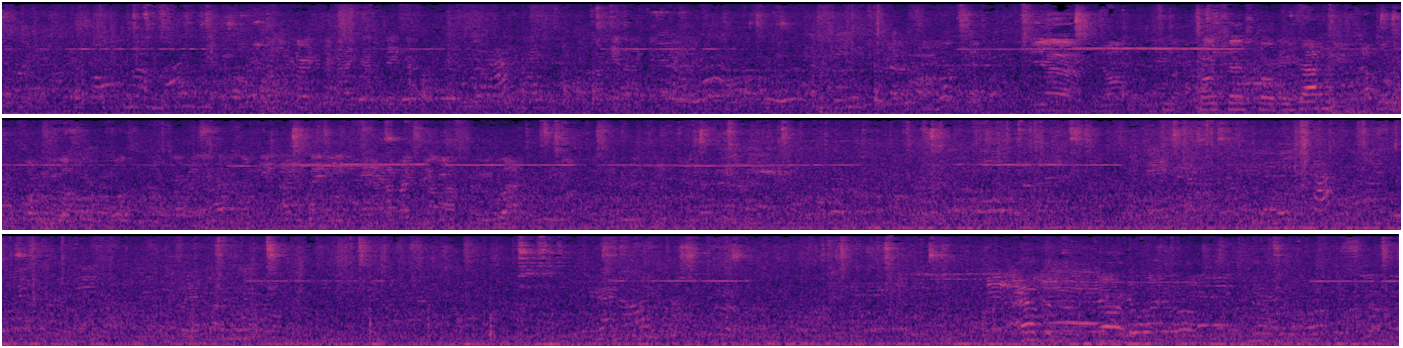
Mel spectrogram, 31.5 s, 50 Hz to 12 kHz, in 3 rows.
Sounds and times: subway turnstyles busy 0.0 - 31.4

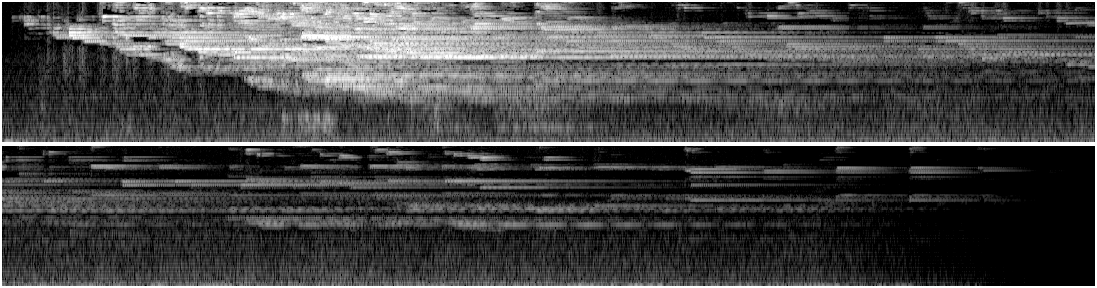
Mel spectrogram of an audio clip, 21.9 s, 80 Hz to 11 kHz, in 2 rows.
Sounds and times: orchestral bar chimes 1.6 - 9.7

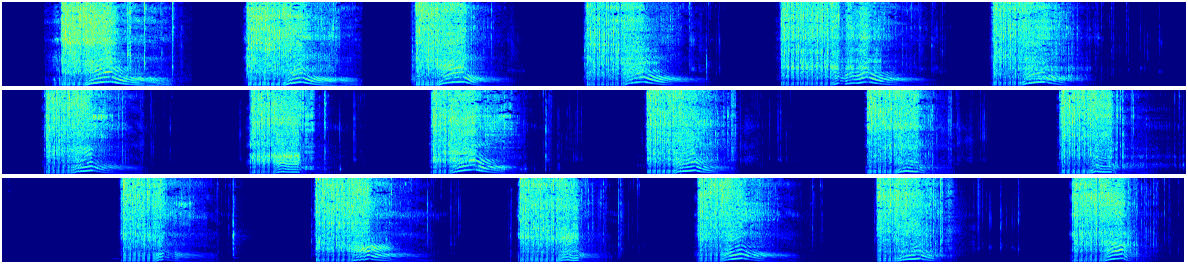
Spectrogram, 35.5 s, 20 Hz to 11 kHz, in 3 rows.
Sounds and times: air gun 2.4 - 3.2
air gun 5.8 - 6.6
air gun 7.8 - 8.7
air gun 9.9 - 10.7
air gun 12.3 - 13.0
air gun 14.3 - 15.0
air gun 18.3 - 19.0
air gun 24.8 - 25.6
air gun 26.8 - 27.6
air gun 28.8 - 29.6
air gun 30.6 - 31.3
air gun 32.4 - 33.1
air gun 34.4 - 35.2

